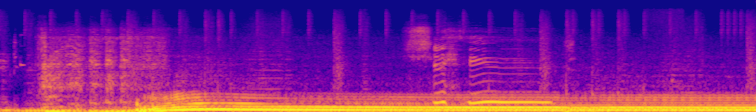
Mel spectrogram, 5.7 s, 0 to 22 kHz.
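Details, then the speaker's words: Nissan 350Z cold start: quick crank, catches cleanly and settles to a smooth fast idle; owner concerned about low oil pressure, about 10 psi or lower at idle versus normal 14, oil was low. "let's start this one up so it's warm and we're ready to go cold start"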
